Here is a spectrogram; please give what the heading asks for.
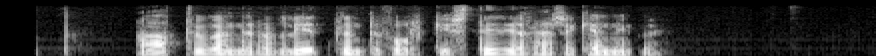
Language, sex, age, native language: Icelandic, male, 30-39, Icelandic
